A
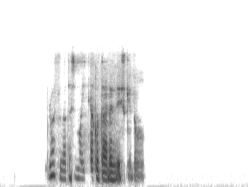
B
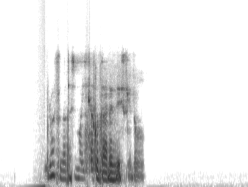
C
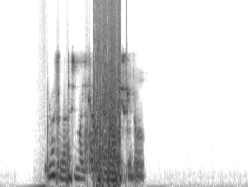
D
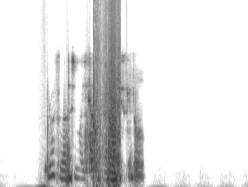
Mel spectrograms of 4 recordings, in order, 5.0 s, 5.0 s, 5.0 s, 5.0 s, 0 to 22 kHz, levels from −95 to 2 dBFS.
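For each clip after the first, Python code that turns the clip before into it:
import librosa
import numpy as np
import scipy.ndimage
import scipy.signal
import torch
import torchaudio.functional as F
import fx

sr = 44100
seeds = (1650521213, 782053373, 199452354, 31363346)

y1 = fx.low_shelf(x, sr, hz=290.0, db=8.5)
y1 = fx.pre_swell(y1, sr, db_per_s=94.0)
y2 = fx.transient(y1, sr, attack_db=-11, sustain_db=4)
y2 = (np.mod(10.0 ** (17.0 / 20.0) * y2 + 1.0, 2.0) - 1.0) / 10.0 ** (17.0 / 20.0)
y2 = y2 * librosa.db_to_amplitude(5.5)
y3 = y2 * (1.0 - 0.87 / 2.0 + 0.87 / 2.0 * np.cos(2.0 * np.pi * 2.2 * (np.arange(len(y2)) / sr)))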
